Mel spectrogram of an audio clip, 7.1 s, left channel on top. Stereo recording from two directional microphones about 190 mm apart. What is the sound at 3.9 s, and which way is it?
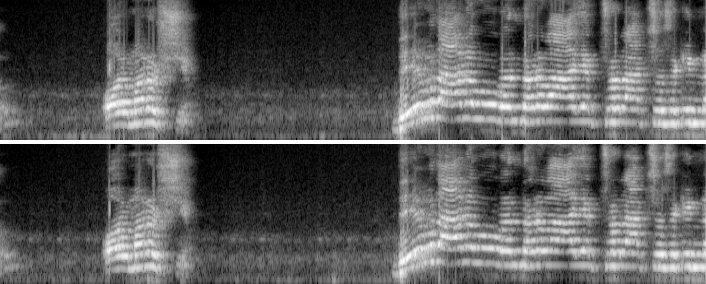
Speech, 15° left (ahead or behind).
